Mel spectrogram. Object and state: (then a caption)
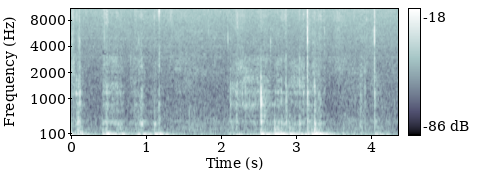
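Whole pineapple. Short nails scratch and fingertips tap the scaly rind of a whole, solid pineapple lying on a table. Quiet, soft scratching and patting run throughout, with about four dull, low tapping thumps standing out over the rustling texture.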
